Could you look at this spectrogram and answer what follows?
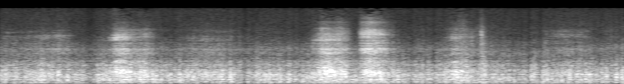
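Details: Congested snorting and sniffling: three or four noisy nasal snorts and sniffs over a steady rumbling background.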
